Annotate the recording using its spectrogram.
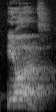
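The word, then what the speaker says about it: י: Se escreve assim, mas se lê Iod.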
